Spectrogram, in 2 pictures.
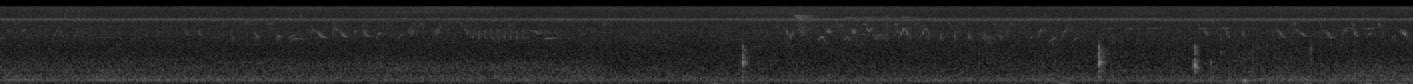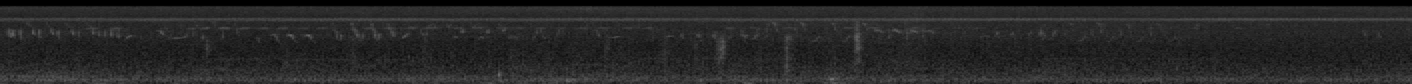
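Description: Quiet woodland ambience: a steady faint hiss with small birds giving short, high chip notes in scattered bursts, and a few sharp clicks.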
